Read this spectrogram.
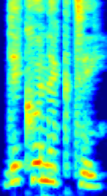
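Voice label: French - Disengaged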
